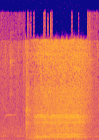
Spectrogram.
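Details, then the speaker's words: Nursing student running a function check of the nebulizer before giving nebulizer therapy to a child: compressor switches on with a steady buzzing hum; nebulizer running. "Hai begini kita pastikan dulu sampai terlihat uap yang keluar dari masker"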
